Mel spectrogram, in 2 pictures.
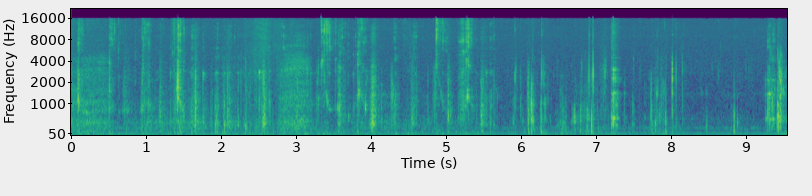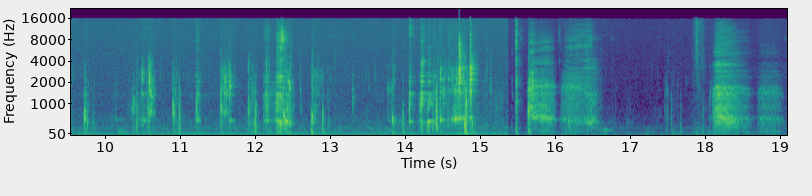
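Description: Close-miked chewing and crunching of food, with many sharp irregular crunches. Partway through come gulps of an iced drink from a glass jar, and the sounds thin out toward the end.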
